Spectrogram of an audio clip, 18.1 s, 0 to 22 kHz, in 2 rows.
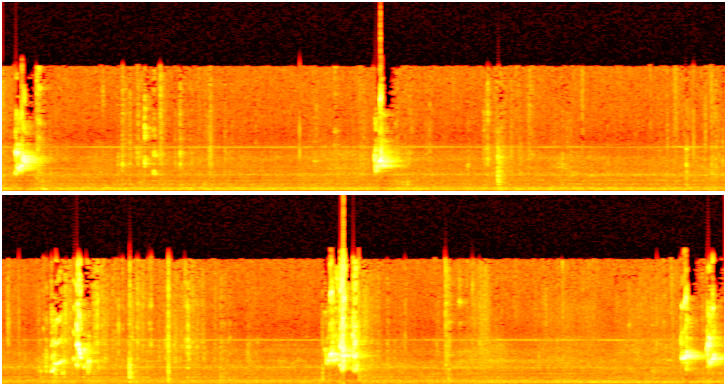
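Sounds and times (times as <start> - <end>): steady low hum: 0.0 - 18.0
parrot calling: 0.1 - 0.5, 4.6 - 5.0, 9.6 - 10.3, 13.0 - 13.7, 17.5 - 18.0.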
